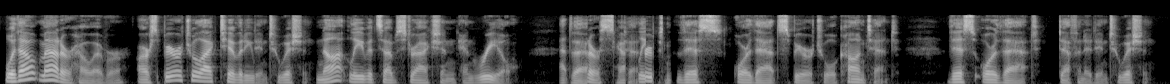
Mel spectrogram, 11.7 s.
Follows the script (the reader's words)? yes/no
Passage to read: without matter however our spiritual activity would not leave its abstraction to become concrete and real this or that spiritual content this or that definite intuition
no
